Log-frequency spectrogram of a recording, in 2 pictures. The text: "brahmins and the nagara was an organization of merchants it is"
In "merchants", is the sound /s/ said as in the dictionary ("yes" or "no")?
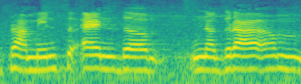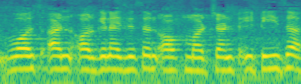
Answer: no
